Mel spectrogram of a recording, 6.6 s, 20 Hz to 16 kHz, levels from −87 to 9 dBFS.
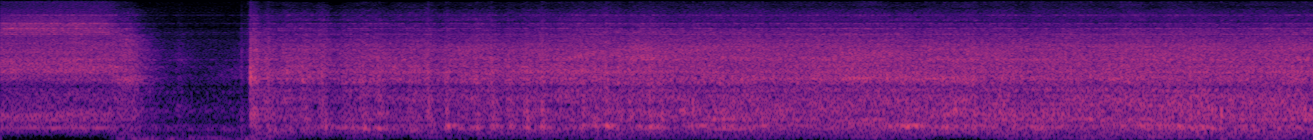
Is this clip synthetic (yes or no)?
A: yes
